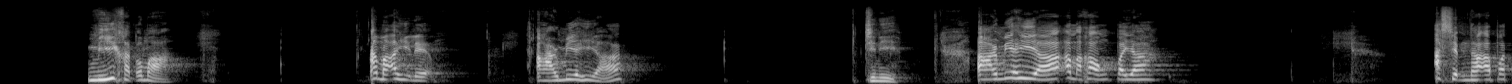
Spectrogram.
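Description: A young man speaks calmly and earnestly into a microphone, with pauses.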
